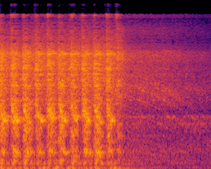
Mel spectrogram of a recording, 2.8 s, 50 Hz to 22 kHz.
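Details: Budget project car, first start attempt with wiring in progress: starter cranks steadily at about three beats per second for a second and a half with no firing; no RPM signal despite crank sensor plugged in, MAP sensor unplugged, coolant 64 degrees.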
